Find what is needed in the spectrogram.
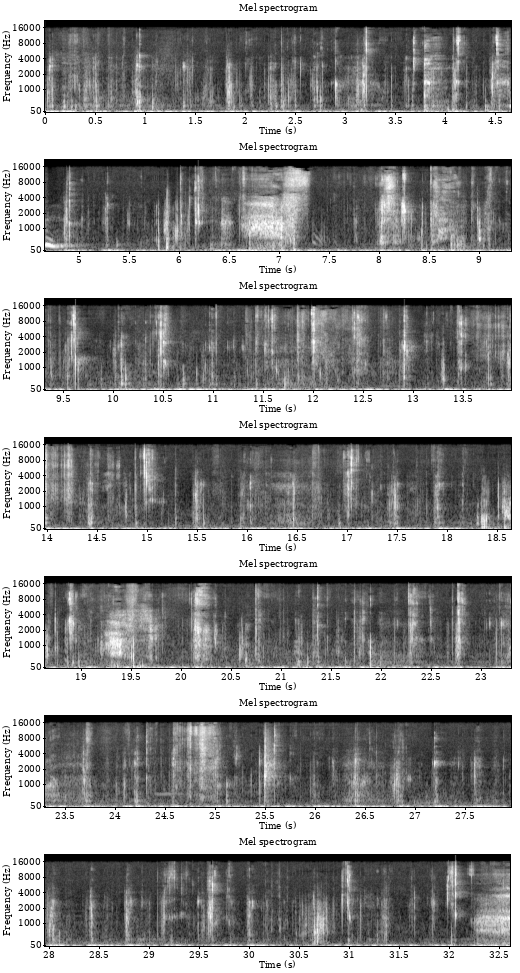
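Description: Close-miked biting and chewing of crusty baked bread, a steady run of crunches and mouth sounds, with paper being picked off the bread partway through.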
